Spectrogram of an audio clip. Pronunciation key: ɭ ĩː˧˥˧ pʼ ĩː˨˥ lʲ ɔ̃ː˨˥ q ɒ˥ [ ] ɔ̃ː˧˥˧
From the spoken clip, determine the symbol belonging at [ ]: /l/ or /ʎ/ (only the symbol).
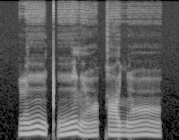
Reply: ʎ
